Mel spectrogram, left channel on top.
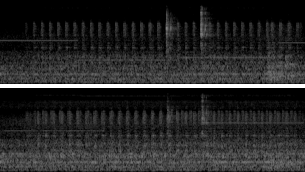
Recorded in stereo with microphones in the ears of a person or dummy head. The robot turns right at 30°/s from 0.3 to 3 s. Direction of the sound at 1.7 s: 60° left (ahead or behind).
